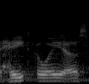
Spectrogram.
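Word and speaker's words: HATEOAS: engine of application state I know some of you may pronounce that differently you're pronouncing it wrong I'll just tell you that now as someone who's worked with the product in the past called OAS I can tell you that hate OAS is the right pronunciation the hal browser which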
